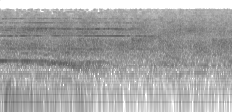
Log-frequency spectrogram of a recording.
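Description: Low room noise of a large hall, with faint distant voices.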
